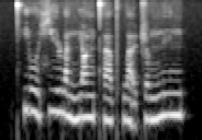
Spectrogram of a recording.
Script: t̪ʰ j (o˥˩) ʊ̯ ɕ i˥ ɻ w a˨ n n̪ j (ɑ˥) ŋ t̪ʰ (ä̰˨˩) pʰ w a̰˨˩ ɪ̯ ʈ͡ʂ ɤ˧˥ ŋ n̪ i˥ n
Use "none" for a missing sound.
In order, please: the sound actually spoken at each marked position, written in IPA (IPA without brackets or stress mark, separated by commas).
o˥˩, ɑ˥, ä˧˥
